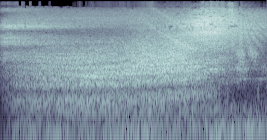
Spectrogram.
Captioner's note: digital whoosh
